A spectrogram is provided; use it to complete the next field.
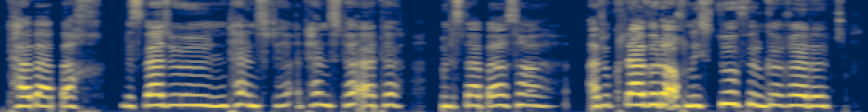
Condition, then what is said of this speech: Deafness. Ich glaube, auch so meine Stimme schon anders. Auch lauter, ja.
